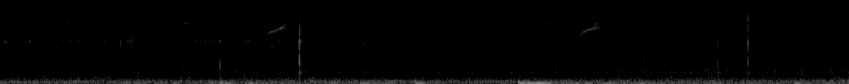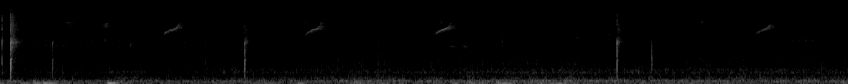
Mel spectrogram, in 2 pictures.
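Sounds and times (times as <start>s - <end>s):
bird chirping: 0.0s - 3.4s, 4.2s - 6.2s, 7.0s - 7.8s, 8.7s - 10.5s, 11.4s - 11.9s, 12.6s - 16.9s.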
